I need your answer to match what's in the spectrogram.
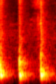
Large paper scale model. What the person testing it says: Everything I build is hollow.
